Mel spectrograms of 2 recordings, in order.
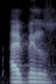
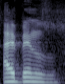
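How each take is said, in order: Both takes have the same delivery.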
